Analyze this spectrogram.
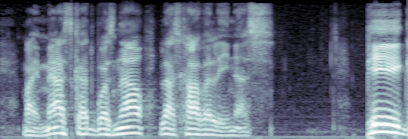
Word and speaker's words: javelina: I had gone from a three syllable mascot coyote to a four syllable mascot javelina I don't know I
